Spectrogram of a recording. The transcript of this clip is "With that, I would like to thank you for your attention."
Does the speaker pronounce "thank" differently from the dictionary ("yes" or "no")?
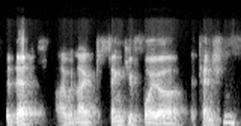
no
